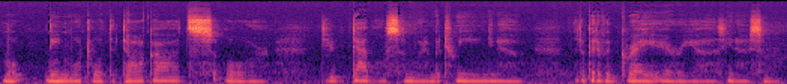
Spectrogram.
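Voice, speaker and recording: A woman with a low, breathy voice performs a soft-spoken ASMR role play as a friendly keeper of a magic shop. She often drops close to a whisper and rambles gently with hesitant pauses. A faint noise sits behind her voice. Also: little pitch movement. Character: friendly long-established magic wand shop owner.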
